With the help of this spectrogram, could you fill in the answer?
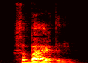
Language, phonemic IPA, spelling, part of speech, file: Dutch, /ɣəˈbardə(n)/, gebaarden, verb / noun, Nl-gebaarden.ogg
- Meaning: inflection of gebaren: 1. plural past indicative 2. plural past subjunctive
